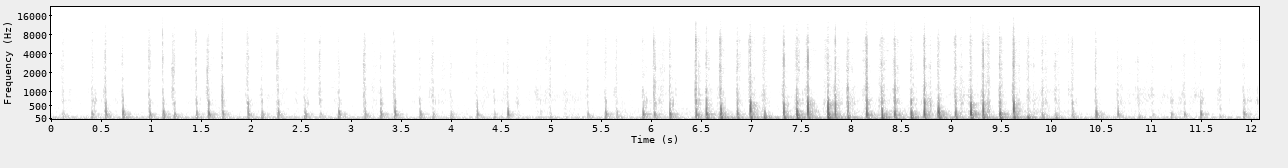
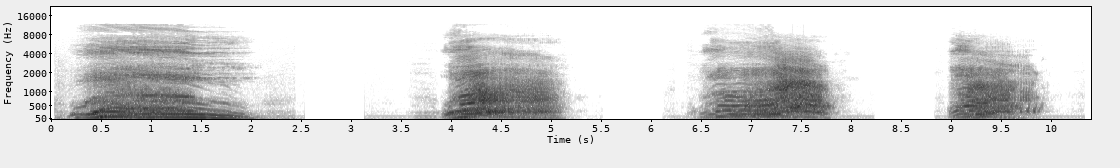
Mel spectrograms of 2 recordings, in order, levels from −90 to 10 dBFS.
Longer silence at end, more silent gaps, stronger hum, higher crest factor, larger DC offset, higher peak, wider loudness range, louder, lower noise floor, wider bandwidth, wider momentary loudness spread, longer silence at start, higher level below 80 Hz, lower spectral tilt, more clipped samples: second, 0.05 s vs 0.55 s; second, none vs 2.55-3.14 s, 5.53-6.12 s, 8.24-8.84 s; neither; first, 30 dB vs 18 dB; neither; second, -18 dBFS vs 0 dBFS; first, 18 LU vs 2 LU; second, -48 LUFS vs -16 LUFS; first, -68 dBFS vs -64 dBFS; first, 16 kHz vs 12 kHz; first, 23 LU vs 17 LU; about the same, 0.1 s vs 0.2 s; second, -56 dBFS vs -30 dBFS; about the same, -7 dB/octave vs -7 dB/octave; neither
